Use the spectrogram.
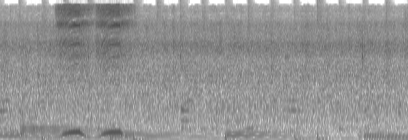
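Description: rain falling

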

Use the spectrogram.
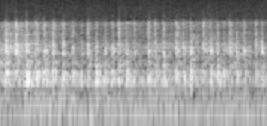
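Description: old car engine running

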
